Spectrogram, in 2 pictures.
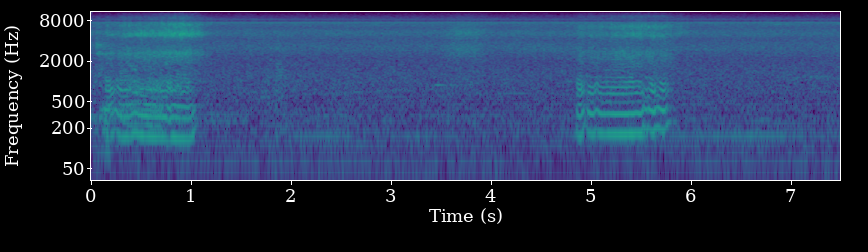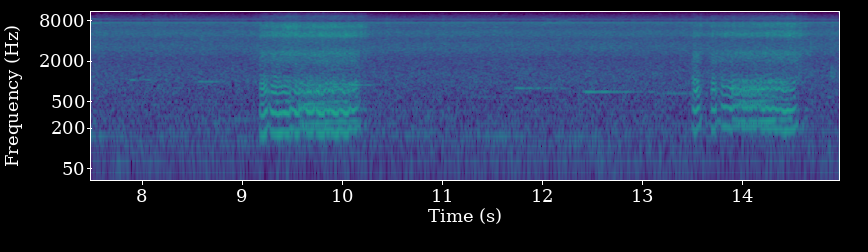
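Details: Cat snoring while asleep curled inside a glass: four rough, buzzy snore breaths, each about one second long, coming roughly every four seconds, with quiet room hiss between them.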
